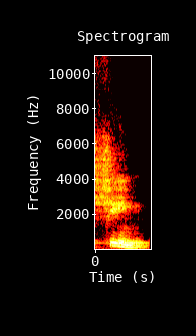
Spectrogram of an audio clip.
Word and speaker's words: jeans: Okay, you have to say the Spanish way, the Argentine Spanish way, which is sh as well. So this is shin, or you can say shins in plural, right?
